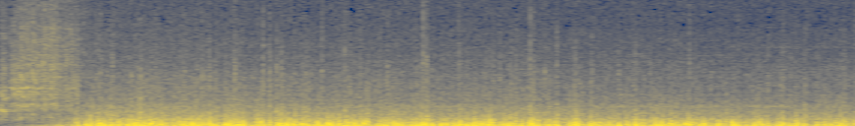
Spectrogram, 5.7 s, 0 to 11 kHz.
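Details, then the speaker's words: Toyota V6 with an OEM thermostatic clutch fan: engine catches, then a steady deep whooshing roar with no knocks or squeals as the fan pulls air; normal cold-start fan roar. "A lot of people don't like the sound of this, and that's why they want the fan, electric fan, but to me this is the sound of good cooling."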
